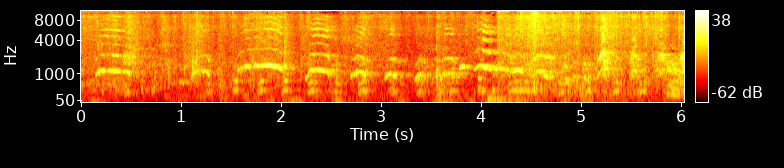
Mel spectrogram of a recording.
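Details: Litter of Dalmatian puppies at day 17 indoors, rapid series of short arching whimpers repeating about twice a second, several pups overlapping, against a background hiss and faint human sounds.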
